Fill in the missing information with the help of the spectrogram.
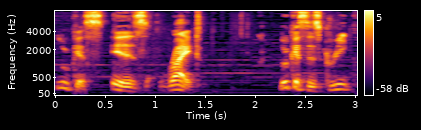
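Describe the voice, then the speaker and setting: A man's voice: mid-range voice, sing-song, slow, breathy edge, faint music behind. A man hosting a live stream, chatting casually with his viewers.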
